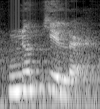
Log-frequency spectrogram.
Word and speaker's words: nuclear: escribir para qué entonces nuclear en inglés lo pronuncian no killer no cuidas hay mucha gente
